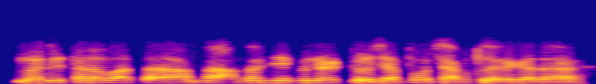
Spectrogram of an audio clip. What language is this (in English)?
Telugu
